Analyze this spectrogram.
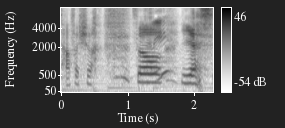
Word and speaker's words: Hertfordshire: Previously, I pronounced Hertfordshire, but actually it's Hertfordshire.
